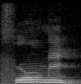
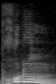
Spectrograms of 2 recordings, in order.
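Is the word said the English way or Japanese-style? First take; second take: English; Japanese-style. First: It is said with English sounds, 'formic'. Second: It is said Japanese-style, as 'poreum'. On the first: The speaker calls it right. "formic 이런 발음" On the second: The speaker calls it wrong. "걔들이 포름 이렇게 하는 거"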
